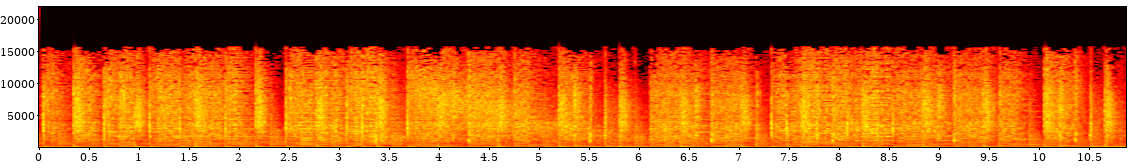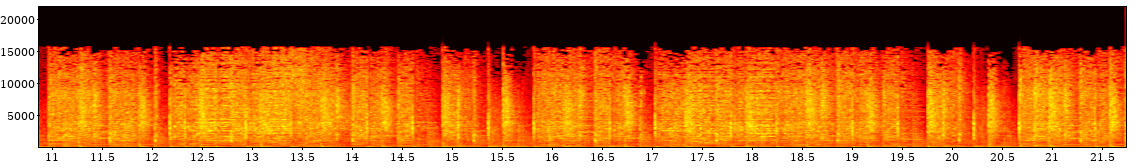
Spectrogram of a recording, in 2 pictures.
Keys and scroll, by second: 0.7 ctrl+z, 4.5 q, 13.4 q, 15.9 w, 16.2 space, 17.4 ctrl+c, 17.7 -, 18.6 ctrl+v, 18.7 Return.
